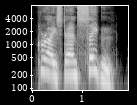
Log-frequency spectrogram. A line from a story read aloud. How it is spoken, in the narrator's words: exclaimed the captain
